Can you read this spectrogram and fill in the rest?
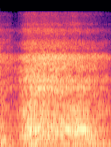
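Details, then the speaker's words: Yamaha Jupiter Z single-cylinder bike that smokes and burns oil fast (oil gone two weeks after checking), kick-started since the electric starter is dead; rough, rattly, noisy clatter when the throttle is opened, from a worn piston slapping in the bore. "nah seperti itu suaranya suaranya itu pokoknya berderik sekali Berisik suara seperti itu ketika ditarik gas seperti ini"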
